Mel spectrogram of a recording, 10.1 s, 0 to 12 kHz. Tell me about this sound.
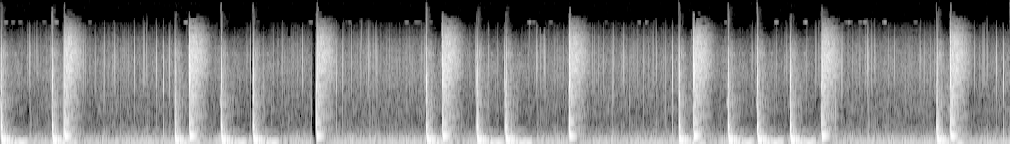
Lofi - Kick+Snare+Vinyl Static 95 BPM
chill, school, samples, bap, old, Lo-fi, drum, vinyl, lofi, sample, drums, hiphop, dusty, oldschool, Loop, music, loops, pack, 76, BPM, boom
